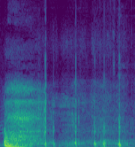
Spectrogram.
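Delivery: straining grunt while pulling the rod; breathy grunt of effort. Real, not acted. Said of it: "Excuse me, even the grunting".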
